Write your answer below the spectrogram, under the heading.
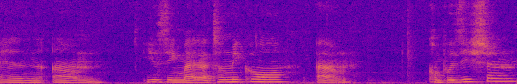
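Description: A woman with a French accent at a fairly slow pace, medium in pitch with ordinary variation, and with long, frequent pauses. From France, Alsace near German border. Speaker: painter and collage artist. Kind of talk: interview.

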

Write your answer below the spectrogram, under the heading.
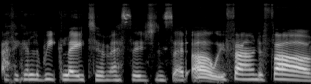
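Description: A woman speaks with an East Midlands accent at a fairly high pitch. The recording is very clean, with a silent background and a dry, close sound free of echo. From Nottingham, England. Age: 20s. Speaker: waitress and former fruit picker. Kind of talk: casual interview.

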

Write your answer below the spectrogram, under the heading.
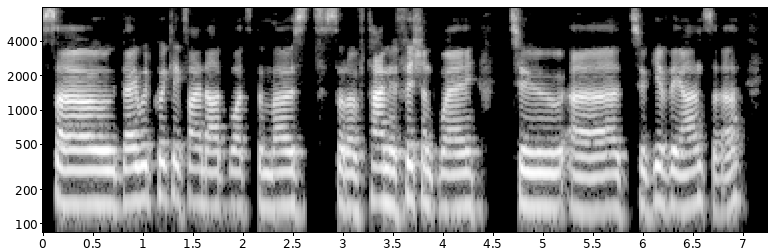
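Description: A man with a South African accent speaks in a bright, sharp tone at a fairly high pitch. His delivery is fairly slow and monotone, flat, over a quiet background. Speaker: university lecturer and researcher. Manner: hesitant, many fillers.

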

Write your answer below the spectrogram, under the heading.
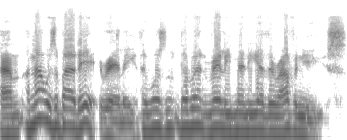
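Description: A man's bright, sharp voice at a fairly quick pace, with ordinary pitch variation, on a very clean recording over a silent background. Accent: English. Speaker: indie record label collaborator. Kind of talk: interview. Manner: hesitant, many fillers.

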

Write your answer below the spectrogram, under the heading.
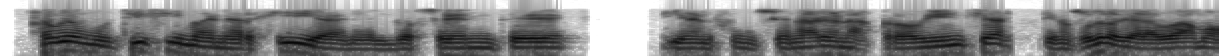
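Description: A man with a normal speaking voice talks at a moderate pace and a fairly low pitch. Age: 60s. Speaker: foundation executive director. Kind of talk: interview.

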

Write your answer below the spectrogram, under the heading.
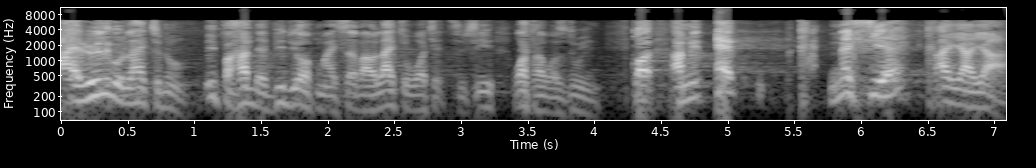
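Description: Speaking at a fairly quick pace in a fairly high pitch, a man uses very wide pitch swings, big swings in loudness and an animated tone over noticeable background noise. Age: 50s. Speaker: bishop preacher. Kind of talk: sermon. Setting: church.

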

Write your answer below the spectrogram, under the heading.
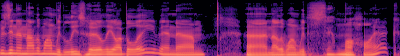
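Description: Talking at a fairly quick pace, a man with an Australian accent has a fairly high pitch and lively intonation. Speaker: podcast co-host.

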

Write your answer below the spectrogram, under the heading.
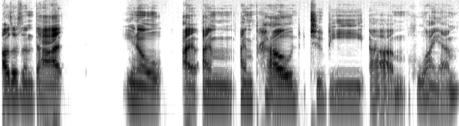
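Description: A woman's fairly low voice in a Chicago accent, very slow in pace, with ordinary pitch variation and a very clean recording over a silent background. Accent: Chicago American English. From Chicago, US Midwest. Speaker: professor. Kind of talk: casual interview. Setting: studio. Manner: hesitant, many fillers.

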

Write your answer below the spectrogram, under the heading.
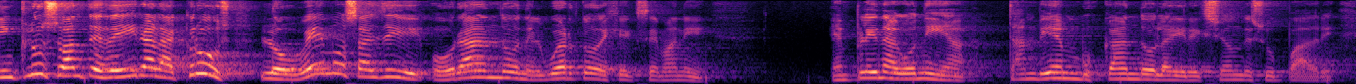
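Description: Someone speaks in a Cuyo Argentine accent with a warm tone at a fairly slow pace. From Argentina. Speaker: pastor. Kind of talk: sermon. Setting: church service streamed during pandemic. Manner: earnest, warm pastoral tone, teaching and exhorting.

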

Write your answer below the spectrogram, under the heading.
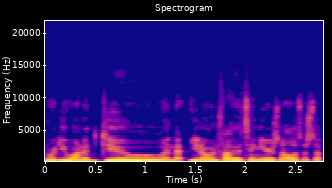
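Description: An unremarkable speaking voice from a man, medium in pitch with fairly even intonation, in a very clean recording with a silent background. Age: 30s. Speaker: podcast host and certified athletic trainer. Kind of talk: solo podcast monologue. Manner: casual, with many fillers.

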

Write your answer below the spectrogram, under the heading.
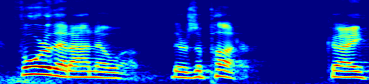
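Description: At a fairly quick pace, a man with a Southern US accent speaks in a fairly high pitch over a silent background in a very clean recording. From South Carolina. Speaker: podcast co-host, disc golfer. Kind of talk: casual chat. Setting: studio.

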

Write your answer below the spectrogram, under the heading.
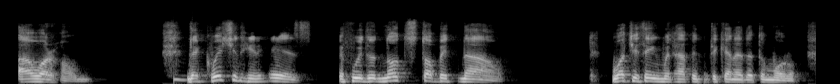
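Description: Using lively intonation, a man with a medium pitch talks at a moderate pace and takes long, frequent pauses. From Egypt. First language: Arabic. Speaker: human rights activist and pastor. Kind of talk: interview on video call. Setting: video call. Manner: impassioned.

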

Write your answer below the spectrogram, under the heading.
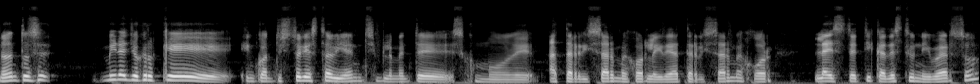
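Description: A man speaks in a plain, everyday voice with a fairly high pitch and lively intonation. His pace is moderate, and the sound is dry and close with no echo. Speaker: podcast co-host. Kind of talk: casual chat.

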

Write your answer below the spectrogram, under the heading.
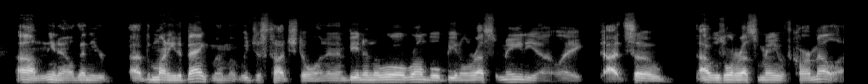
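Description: Over a quiet background, a man with a fairly low pitch talks at a very fast pace in a monotone, flat intonation. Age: 30s. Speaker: professional wrestler. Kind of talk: interview. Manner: halting, many fillers.

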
